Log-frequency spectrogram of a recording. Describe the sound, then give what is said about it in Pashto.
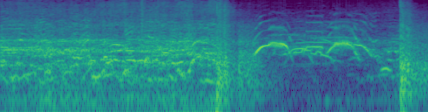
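Protesting women shout in a Kabul street as Taliban forces fire guns to disperse them: a dense, steady crowd roar, then two sharp, loud bangs, with higher wailing shouts rising and falling between them. “دا د اعتراض کوونکو مېرمنو شور او د طالب ځواکونو د ډزو غږونه دي چې ور بیا د کابل”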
